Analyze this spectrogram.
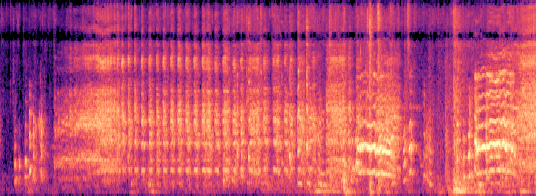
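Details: A brown red cock walks among barn hens that have gone weeks without a mature cock; steady, fast clucking runs throughout, capped by two loud, drawn-out cackles near the end.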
